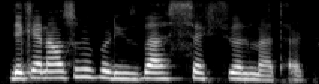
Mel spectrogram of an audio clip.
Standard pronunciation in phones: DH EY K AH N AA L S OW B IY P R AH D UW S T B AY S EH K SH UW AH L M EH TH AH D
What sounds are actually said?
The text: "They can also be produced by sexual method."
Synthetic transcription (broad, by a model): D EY K AH N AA S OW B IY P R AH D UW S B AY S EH K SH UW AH L M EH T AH D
